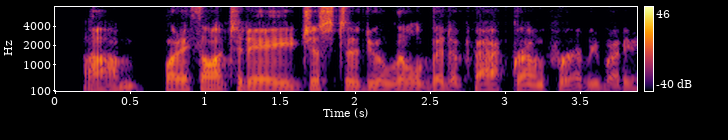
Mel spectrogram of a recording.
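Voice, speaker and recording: Delivered at a very fast pace in a Canadian accent, the somewhat breathy voice sounds dry and close with no echo against a quiet background. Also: man. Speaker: county planning official. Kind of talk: council presentation. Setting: council chamber, streamed meeting. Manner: halting, many fillers.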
